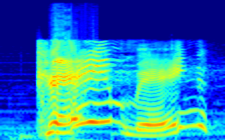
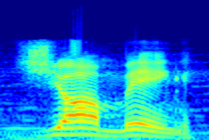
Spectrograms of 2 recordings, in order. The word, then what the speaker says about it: Gaming: lion dancer guy named gaming uh with the memes I'm sorry it's not actually uh pronounced like that it's actually pronounced jaming and it's a pyro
